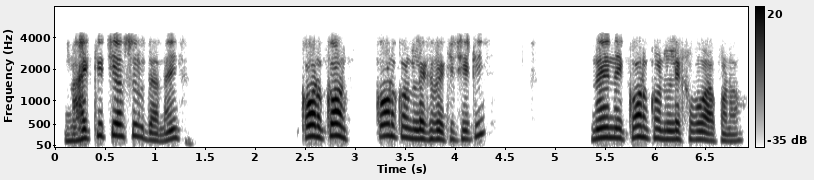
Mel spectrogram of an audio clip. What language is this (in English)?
Odia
